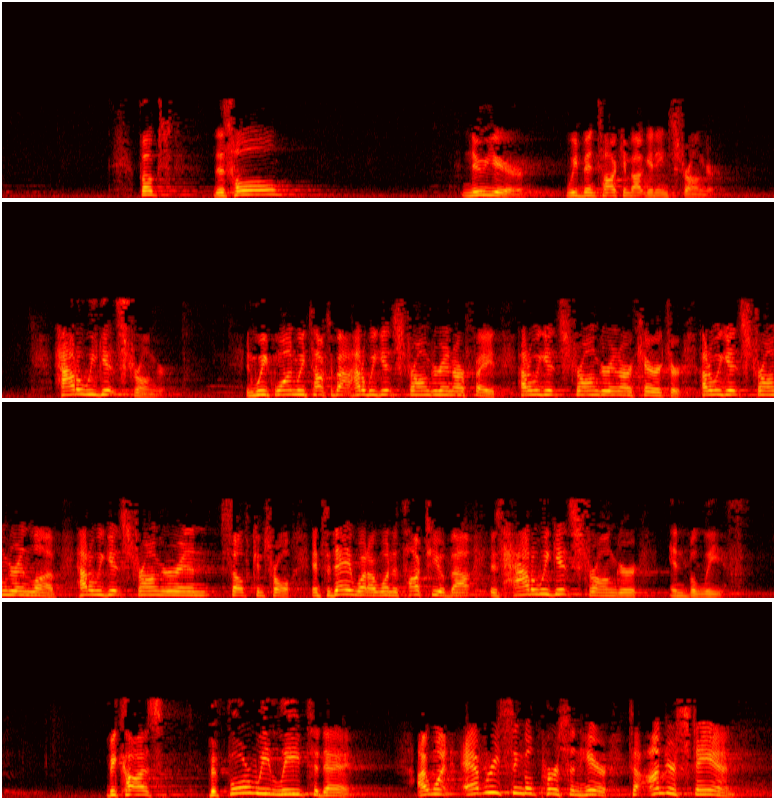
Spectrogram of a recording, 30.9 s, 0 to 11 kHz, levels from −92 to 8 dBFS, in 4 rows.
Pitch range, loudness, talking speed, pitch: 185-235 Hz, -33 LUFS, 165 wpm, 220 Hz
